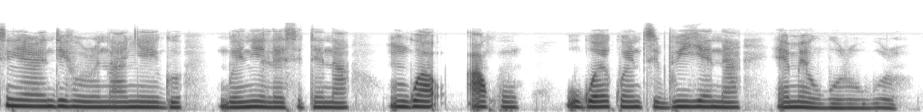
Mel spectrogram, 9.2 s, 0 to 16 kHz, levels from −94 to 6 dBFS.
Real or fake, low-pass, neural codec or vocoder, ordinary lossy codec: real; 7.2 kHz; none; MP3, 64 kbps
